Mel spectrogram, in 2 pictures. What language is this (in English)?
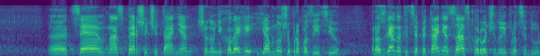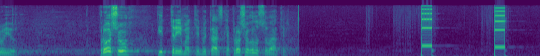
Ukrainian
